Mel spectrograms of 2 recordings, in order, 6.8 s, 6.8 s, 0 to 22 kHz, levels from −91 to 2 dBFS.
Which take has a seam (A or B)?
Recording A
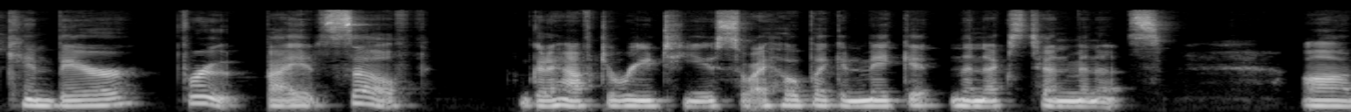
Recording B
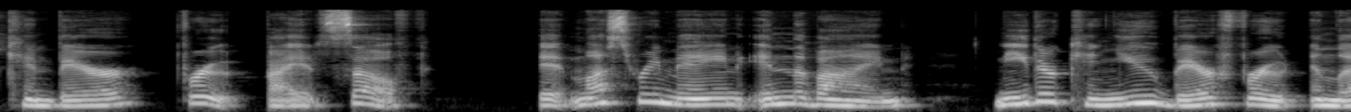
A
